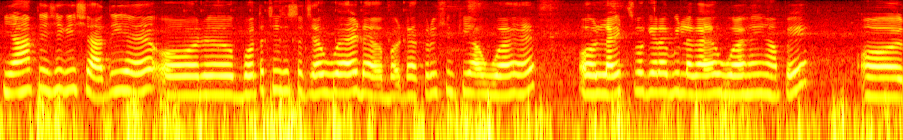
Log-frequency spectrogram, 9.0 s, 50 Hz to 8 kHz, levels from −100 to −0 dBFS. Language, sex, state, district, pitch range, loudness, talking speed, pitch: Hindi, female, Haryana, Jhajjar, 255-280 Hz, -16 LUFS, 185 wpm, 265 Hz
